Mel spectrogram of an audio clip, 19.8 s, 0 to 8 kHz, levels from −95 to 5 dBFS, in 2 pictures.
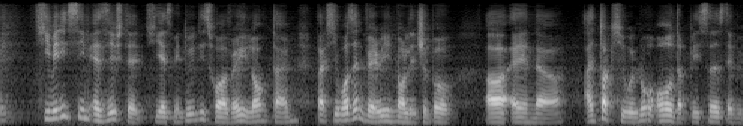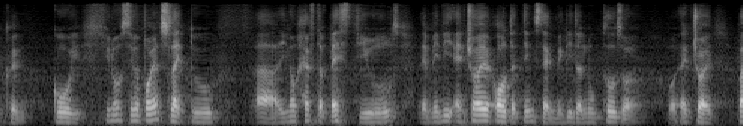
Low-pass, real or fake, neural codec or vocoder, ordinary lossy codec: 7.2 kHz; fake; codec, 16 kHz, about 1 kbps, DyCAST, with the encoder's durations; none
